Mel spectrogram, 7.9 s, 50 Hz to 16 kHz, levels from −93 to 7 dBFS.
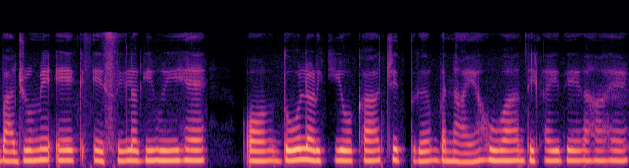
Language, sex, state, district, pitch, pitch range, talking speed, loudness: Hindi, female, Maharashtra, Gondia, 215 Hz, 215-220 Hz, 135 wpm, -16 LUFS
